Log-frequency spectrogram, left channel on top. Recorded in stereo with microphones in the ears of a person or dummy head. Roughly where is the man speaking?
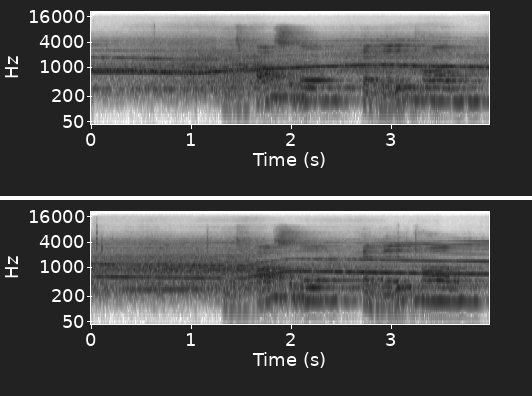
Centre.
